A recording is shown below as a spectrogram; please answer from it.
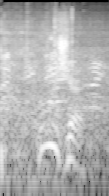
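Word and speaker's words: Hauser: That's right, it's pronounced Hoosier.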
